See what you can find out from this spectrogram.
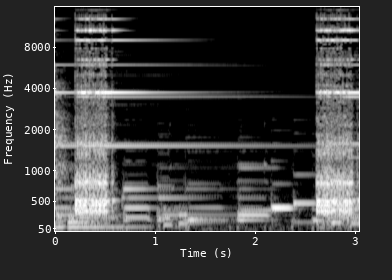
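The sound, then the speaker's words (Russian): Telephone ringing in two loud, bright bursts at the start and the end, with quieter tonal notes between them and no voices. “А вот и второй звонок.”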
